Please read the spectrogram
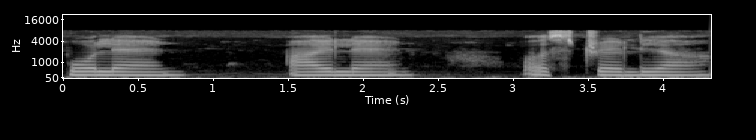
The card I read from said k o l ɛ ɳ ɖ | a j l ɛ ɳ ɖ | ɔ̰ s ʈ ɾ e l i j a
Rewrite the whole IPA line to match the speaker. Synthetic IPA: p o l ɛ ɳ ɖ | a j l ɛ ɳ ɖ | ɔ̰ s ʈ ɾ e l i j a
